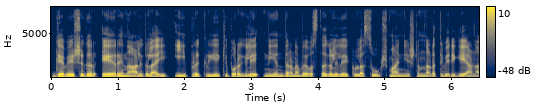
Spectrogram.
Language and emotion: Malayalam, neutral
